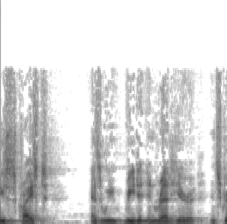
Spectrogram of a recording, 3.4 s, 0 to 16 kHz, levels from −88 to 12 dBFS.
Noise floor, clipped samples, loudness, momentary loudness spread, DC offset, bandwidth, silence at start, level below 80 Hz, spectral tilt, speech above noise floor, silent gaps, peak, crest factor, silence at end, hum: -54 dBFS; under 0.1%; -17 LUFS; 10 LU; under 0.1%; 11.5 kHz; 0 s; -52 dBFS; -5.5 dB/octave; 37 dB; none; 0 dBFS; 16 dB; 0 s; none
